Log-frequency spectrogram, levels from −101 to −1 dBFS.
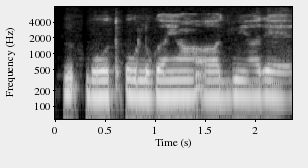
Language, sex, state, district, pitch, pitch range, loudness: Rajasthani, female, Rajasthan, Churu, 155 Hz, 155-160 Hz, -20 LUFS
